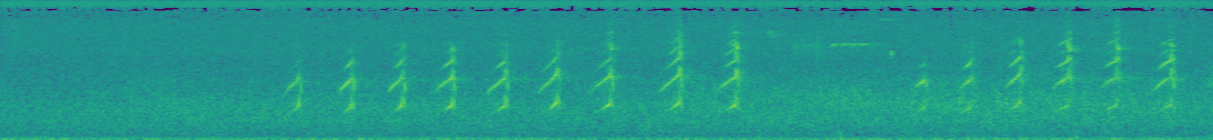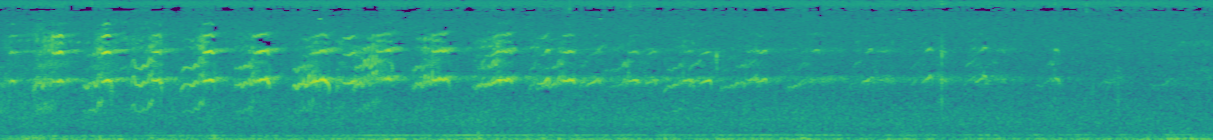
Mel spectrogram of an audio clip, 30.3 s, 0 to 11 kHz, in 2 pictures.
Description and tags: Wood ducks murmuring among themselves as they feed, and then flying off with alarm calls when they see me. Wind in the trees in the background. Recorded on an Olympus LS-14.
bird, birds, clucking, duck, ducks, field-recording, nature, wood-duck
